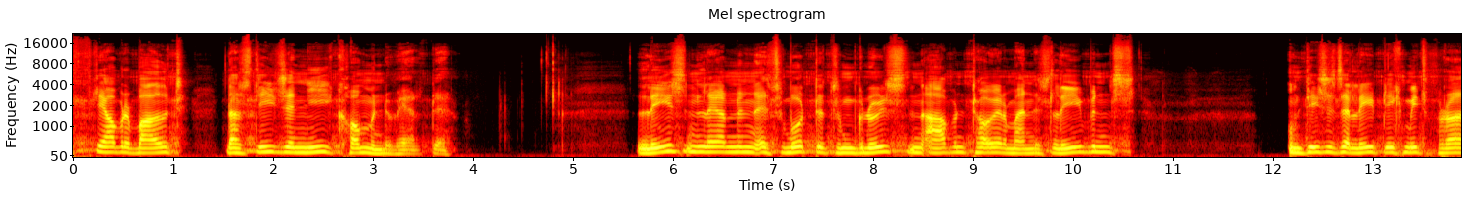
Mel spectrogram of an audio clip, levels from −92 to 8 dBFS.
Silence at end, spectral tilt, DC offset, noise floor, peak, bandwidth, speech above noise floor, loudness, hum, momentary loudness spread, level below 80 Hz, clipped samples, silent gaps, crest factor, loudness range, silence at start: 0 s; -5 dB/octave; under 0.1%; -60 dBFS; 0 dBFS; 19.5 kHz; 45 dB; -15 LUFS; none; 11 LU; -50 dBFS; under 0.1%; none; 16 dB; 5 LU; 0 s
